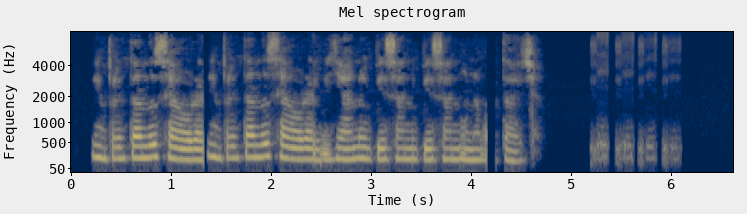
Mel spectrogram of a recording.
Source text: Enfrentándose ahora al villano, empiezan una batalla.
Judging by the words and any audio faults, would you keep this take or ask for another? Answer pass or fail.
fail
